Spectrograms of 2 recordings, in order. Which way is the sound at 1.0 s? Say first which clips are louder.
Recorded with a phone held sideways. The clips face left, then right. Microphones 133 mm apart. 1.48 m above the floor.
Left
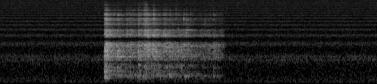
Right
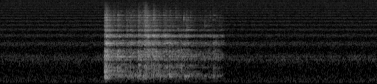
Right 1 dB; 10° right (ahead or behind).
